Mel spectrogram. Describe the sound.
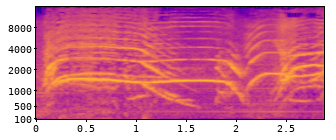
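Women screaming and shouting in excitement: several high-pitched voices overlap in long, loud, swooping shrieks, dipping briefly before surging again.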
